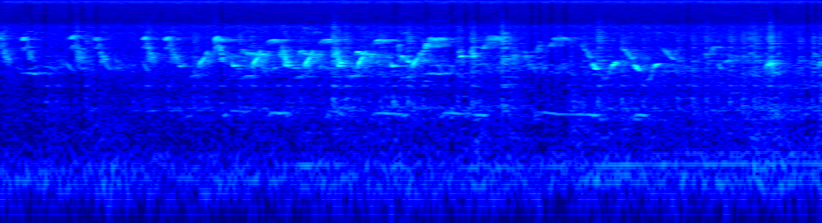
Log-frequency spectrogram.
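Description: Small songbirds chirping and twittering, in many quick, short down-slurred notes, with a few soft whistled notes about two to four seconds in. A faint, steady low hum runs underneath.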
